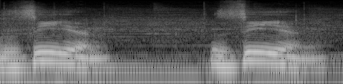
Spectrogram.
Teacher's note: Esta S está marcada en rojo porque esta S, cuando sigue un sonido vocal como muy marcado, en este caso en, la S empieza como a vibrar, como si fuera un mosquito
